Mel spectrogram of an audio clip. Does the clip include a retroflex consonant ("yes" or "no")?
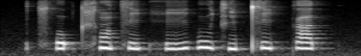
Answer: no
